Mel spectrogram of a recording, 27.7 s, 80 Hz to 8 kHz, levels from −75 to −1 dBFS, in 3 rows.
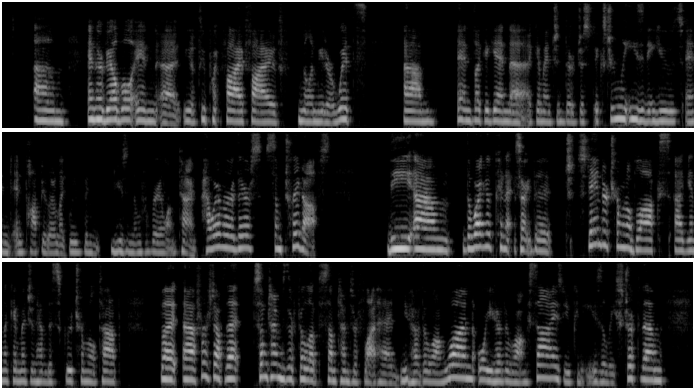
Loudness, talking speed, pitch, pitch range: -32 LUFS, 195 wpm, 200 Hz, 185-225 Hz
